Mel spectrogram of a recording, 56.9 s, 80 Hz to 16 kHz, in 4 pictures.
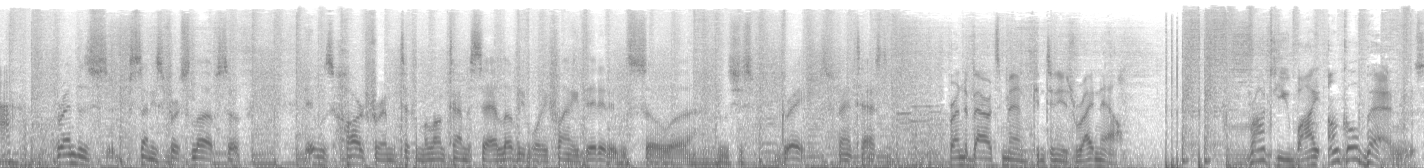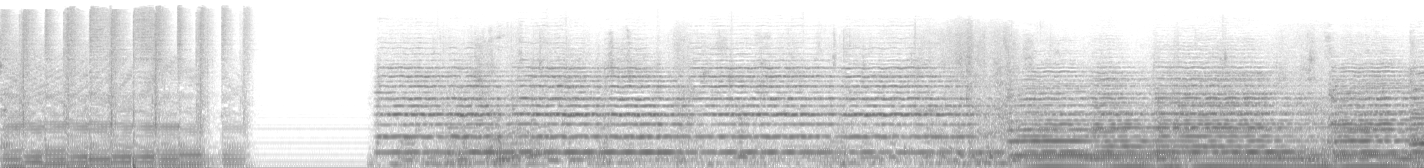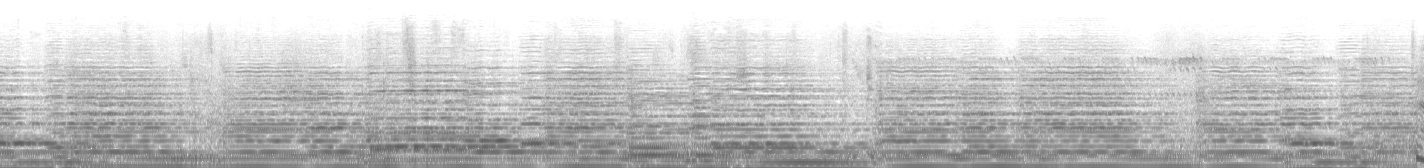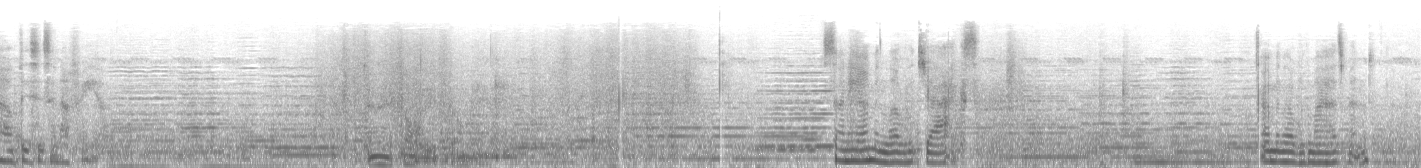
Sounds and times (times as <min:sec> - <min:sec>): Orchestra: 0:00.0 - 0:11.2, 0:18.0 - 0:56.9.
